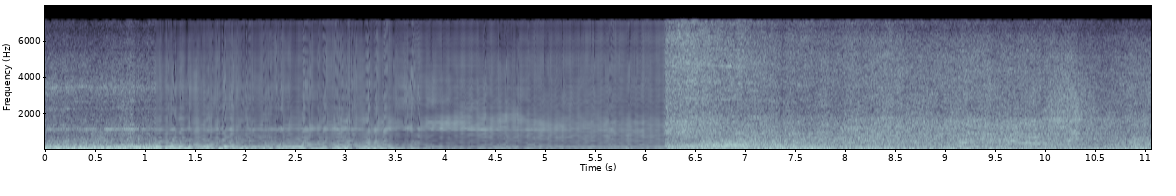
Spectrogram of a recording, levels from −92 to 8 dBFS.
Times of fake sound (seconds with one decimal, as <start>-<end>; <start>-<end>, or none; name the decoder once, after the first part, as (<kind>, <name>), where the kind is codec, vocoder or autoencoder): 1.1-6.2 (vocoder, BigVGAN v2)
